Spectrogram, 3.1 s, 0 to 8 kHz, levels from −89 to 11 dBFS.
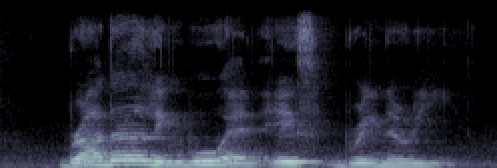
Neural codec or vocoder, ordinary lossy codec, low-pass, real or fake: none; none; 7.2 kHz; real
